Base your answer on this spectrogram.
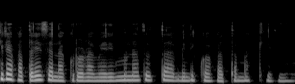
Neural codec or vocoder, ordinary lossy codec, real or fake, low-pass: none; none; real; none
